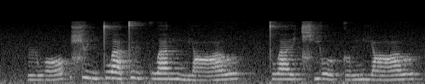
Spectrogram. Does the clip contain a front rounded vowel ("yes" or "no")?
yes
